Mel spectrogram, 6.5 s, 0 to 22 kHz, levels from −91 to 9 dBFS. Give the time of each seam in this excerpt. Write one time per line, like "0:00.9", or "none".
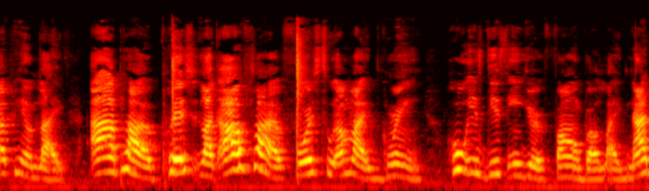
none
